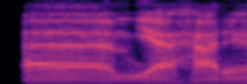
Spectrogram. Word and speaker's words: Harea: Harea is like a Romanian name. Oh. Yeah, but I don't pronounce it like that, obviously. I've always just said Harea since I was a kid, just for ease of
